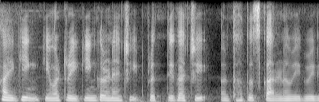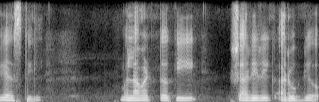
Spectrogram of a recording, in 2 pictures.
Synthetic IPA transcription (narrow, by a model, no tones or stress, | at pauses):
hajkiŋɡkĩw̃ʋaʈɾekiŋɡkəɾɳjat͡ɕḭːpɾət̪jekat͡ɕiːəɾt̪ʰat̪ət͡skaɾɳəʋeɡʋeɡɭiəst̪iːl | məlaʋaʈ̚t̪əkiː | ɕaɾiɾiːka̰ɾoɡjə̰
